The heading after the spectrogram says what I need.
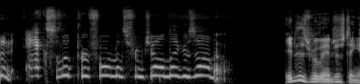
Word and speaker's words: Leguizamo: But I will fully acknowledge that his performance, John, how do you pronounce his last name? Leguizamo.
